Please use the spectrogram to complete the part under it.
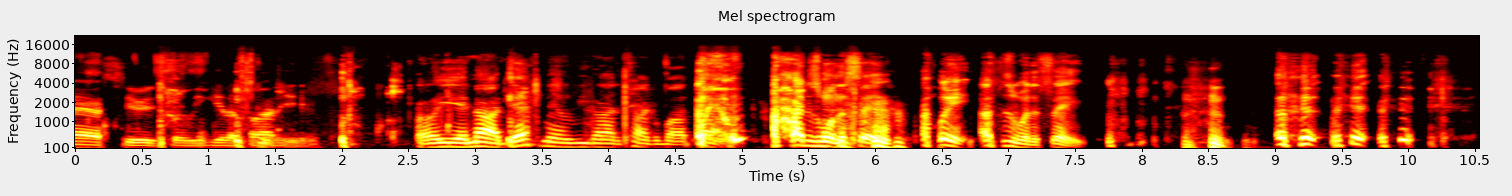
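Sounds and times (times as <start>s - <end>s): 
speech: 0.0s - 10.4s
person coughing: 0.6s - 2.2s, 4.7s - 7.2s, 7.8s - 10.4s.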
